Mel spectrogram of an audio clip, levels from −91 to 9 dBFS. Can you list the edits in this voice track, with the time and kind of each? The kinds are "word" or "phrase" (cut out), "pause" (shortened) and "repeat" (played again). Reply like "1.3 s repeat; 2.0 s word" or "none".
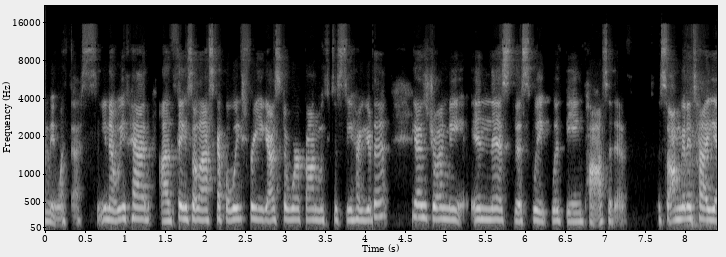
1.4 s pause; 3.6 s phrase; 4.1 s phrase; 4.6 s phrase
